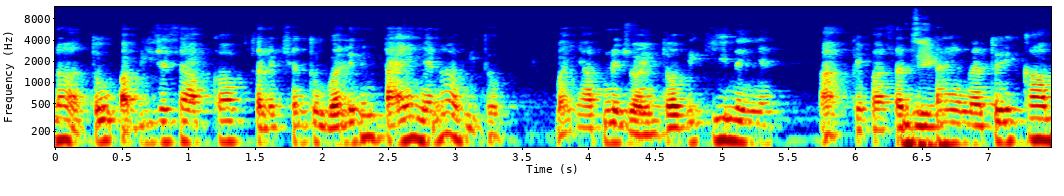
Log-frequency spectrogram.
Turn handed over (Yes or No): No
